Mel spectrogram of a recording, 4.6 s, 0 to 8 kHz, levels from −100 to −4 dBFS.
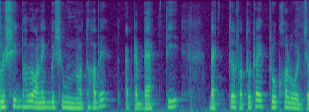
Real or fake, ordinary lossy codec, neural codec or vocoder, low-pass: real; none; none; none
